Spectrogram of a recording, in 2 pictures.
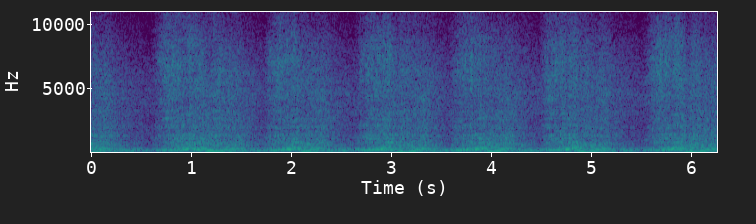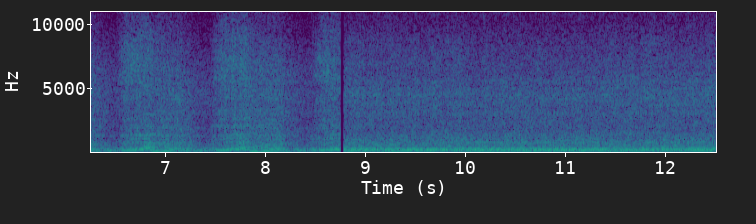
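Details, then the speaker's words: Van Diemen RF96K Formula Ford, first start of new engine on running-in oil: sharp throttle blips then steady even idle, slightly smoky from old oil in muffler, crisp, responsive, good oil pressure; normal running. "I can't tell you how good it is to actually hear that thing running. A little bit smoky, it's got probably a little bit of old oil or whatever in the muffler. It's just burning that out, but it sounds crisp, oil pressure's mint, it's very, very responsive."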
